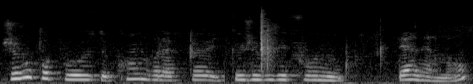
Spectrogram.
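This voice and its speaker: A woman teacher giving an early reading lesson to young children, sounding out syllables one by one in a slow and deliberate way. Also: medium pitch, warm tone, slight background noise. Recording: echoey room.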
